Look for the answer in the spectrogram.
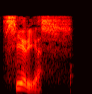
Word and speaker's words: serious: T-I-O-U-S phát âm là shush, như cautious, cautious, ambitious, ambitious và anxious, anxious. Còn nếu trước những tiếp vĩ ngữ I-O-U-S không phải là phụ âm C, T hay X, thì đuôi I-O-U-S phát âm thành hai âm tiết, tức là hai syllables, yes. Thí dụ, serious, serious.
